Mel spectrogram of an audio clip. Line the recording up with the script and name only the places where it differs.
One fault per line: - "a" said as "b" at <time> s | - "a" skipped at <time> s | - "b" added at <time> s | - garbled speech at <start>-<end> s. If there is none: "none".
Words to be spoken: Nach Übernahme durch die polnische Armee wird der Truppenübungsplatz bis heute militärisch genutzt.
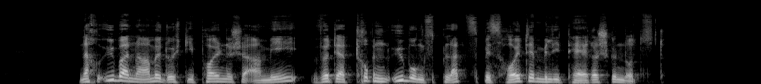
none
